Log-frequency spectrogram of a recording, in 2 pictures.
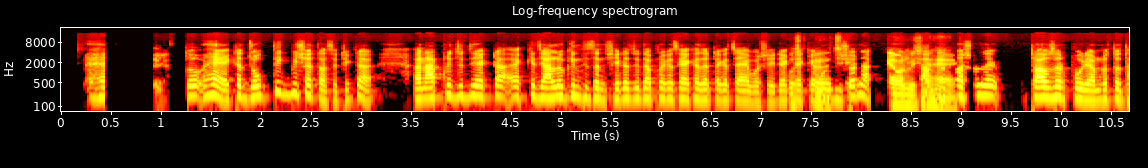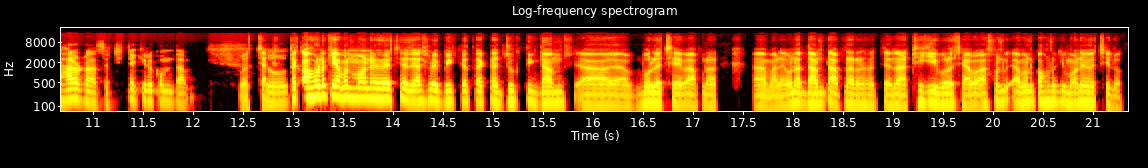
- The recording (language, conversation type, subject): Bengali, podcast, স্থানীয় বাজারে দর-কষাকষি করার আপনার কোনো মজার অভিজ্ঞতার কথা বলবেন?
- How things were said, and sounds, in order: throat clearing; "চেয়ে" said as "চায়া"; static; in English: "trouser"; "যৌক্তিক" said as "যুক্তিক"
